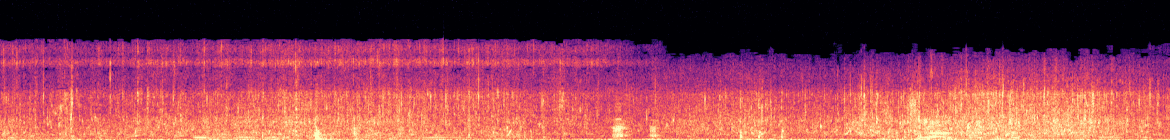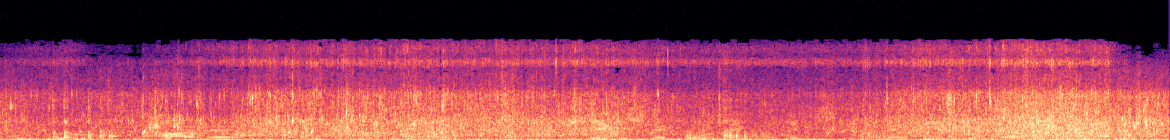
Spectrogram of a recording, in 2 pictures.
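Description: Adult men talk casually nearby.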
